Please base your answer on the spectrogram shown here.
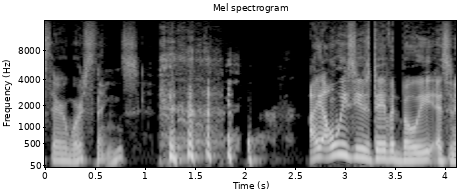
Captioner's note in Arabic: يضحك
